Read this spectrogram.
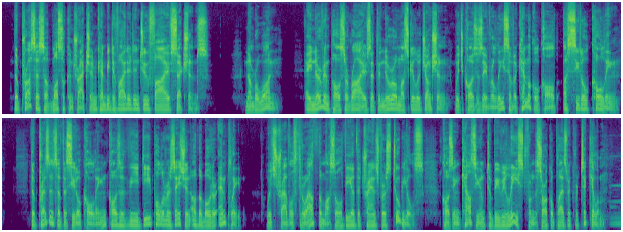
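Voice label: eLearning Explainer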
